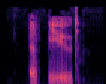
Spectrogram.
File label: "acute", English; adjectives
